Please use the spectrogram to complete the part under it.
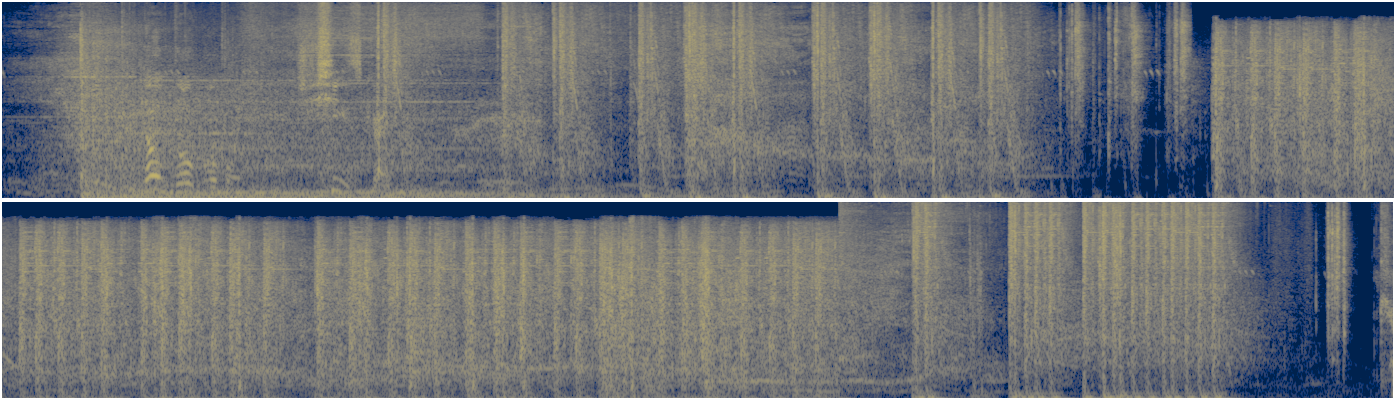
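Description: A rifle fires in rapid bursts of loud shots.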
